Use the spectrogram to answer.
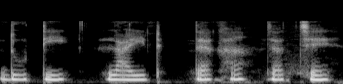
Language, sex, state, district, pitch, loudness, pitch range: Bengali, female, West Bengal, Cooch Behar, 225 Hz, -16 LUFS, 215-230 Hz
